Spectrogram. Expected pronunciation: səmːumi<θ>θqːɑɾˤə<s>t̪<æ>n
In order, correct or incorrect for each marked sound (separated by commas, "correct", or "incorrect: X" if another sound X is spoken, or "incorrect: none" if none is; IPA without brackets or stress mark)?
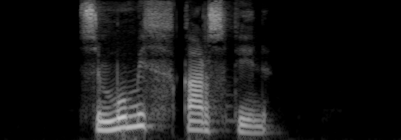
correct, correct, incorrect: i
